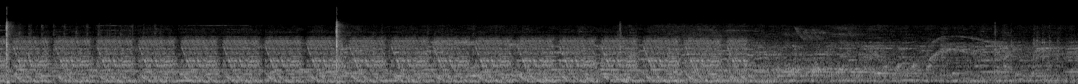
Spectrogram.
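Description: Fruit machine being played, its reels spinning, over a continuous jumble of electronic machine tunes and jingles in an amusement arcade. There is one sharp click about three and a half seconds in, and a short rising-and-falling electronic tone near the end.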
